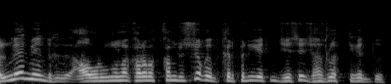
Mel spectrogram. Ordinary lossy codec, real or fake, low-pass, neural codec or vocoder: AAC, 32 kbps; real; 7.2 kHz; none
